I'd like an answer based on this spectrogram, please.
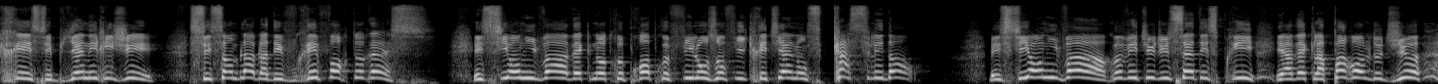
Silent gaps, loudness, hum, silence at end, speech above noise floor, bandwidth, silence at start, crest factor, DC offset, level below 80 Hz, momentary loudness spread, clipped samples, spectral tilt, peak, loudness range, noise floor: none; -20 LUFS; none; 0 s; 33 dB; 18 kHz; 0 s; 16 dB; under 0.1%; -60 dBFS; 6 LU; under 0.1%; -3 dB/octave; -4 dBFS; 2 LU; -53 dBFS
